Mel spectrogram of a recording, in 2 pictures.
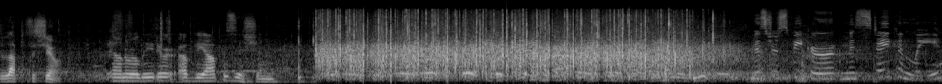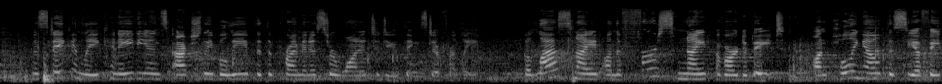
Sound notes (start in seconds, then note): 1.8 speaking French; 7.6 some Applause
